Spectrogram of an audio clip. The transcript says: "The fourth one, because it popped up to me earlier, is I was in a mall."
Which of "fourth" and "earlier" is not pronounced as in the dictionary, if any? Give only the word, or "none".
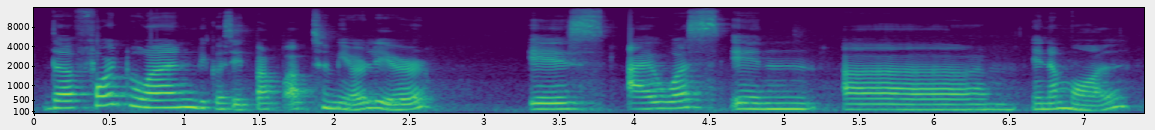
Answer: fourth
